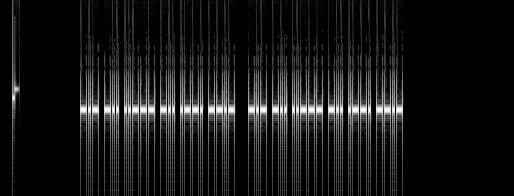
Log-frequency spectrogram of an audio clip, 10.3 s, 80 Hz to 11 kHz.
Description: Morse code, heard as a keyed tone, about 30 wpm, 700 Hz. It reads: KD2DPQ KD2DPQ
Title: USA Call Signs Repeated 2x 30wpm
